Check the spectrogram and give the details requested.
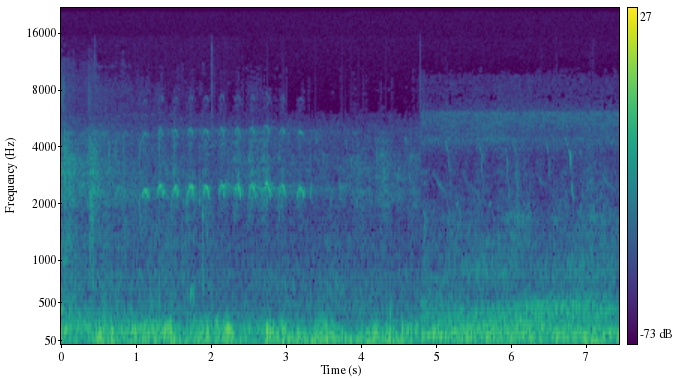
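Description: A bird calls a quick run of about ten short, evenly spaced chirps, roughly five a second, over a low steady rumble. About five seconds in, the background changes and a few brief, sharp chirps follow.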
